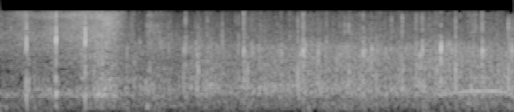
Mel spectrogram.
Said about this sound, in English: You can clap. Yes, there you go.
